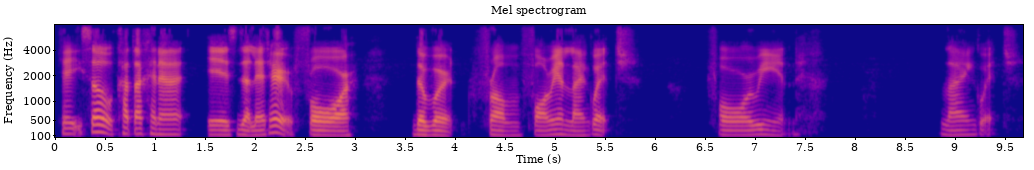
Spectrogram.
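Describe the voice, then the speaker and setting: A man teaching a beginner Japanese class on a live stream, halting often with ums and restarts. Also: mid-range voice, steady tone, pushed and bright, clean tone, no echo. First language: not Japanese. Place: home computer setup. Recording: slightly dull lo-fi stream audio.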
